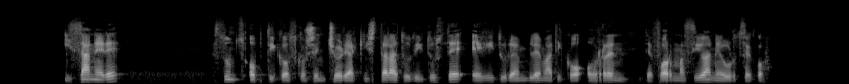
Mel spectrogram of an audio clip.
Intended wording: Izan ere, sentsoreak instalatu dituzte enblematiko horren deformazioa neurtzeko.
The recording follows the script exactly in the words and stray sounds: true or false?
false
